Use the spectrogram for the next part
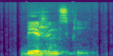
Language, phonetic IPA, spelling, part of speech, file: Ukrainian, [ˈbʲiʒenʲsʲkei̯], біженський, adjective, LL-Q8798 (ukr)-біженський.wav
- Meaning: refugee (attributive)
